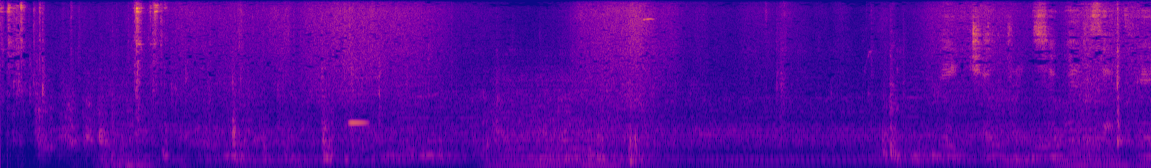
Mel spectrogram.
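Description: Handling sounds inside a car being readied to move off: scattered clicks and knocks over a faint low rumble that comes and goes.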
